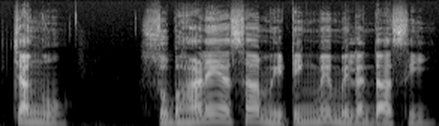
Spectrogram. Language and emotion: Sindhi, neutral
